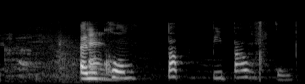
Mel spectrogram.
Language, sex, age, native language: Icelandic, male, 8, Icelandic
